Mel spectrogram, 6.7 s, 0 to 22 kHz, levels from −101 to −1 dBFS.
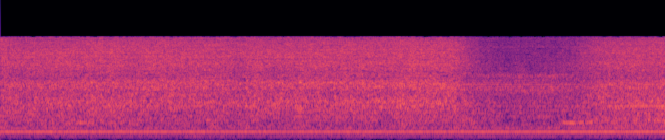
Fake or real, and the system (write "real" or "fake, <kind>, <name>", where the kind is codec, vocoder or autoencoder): real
